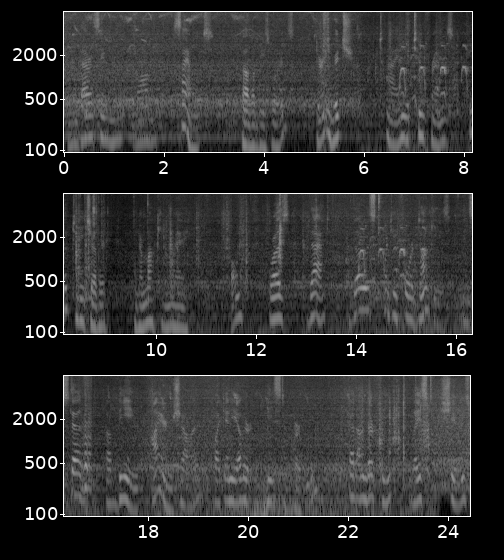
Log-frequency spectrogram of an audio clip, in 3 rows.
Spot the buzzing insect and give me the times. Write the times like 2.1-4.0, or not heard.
0.0-24.4.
